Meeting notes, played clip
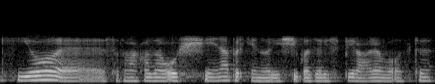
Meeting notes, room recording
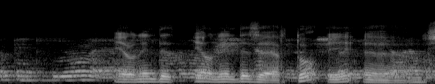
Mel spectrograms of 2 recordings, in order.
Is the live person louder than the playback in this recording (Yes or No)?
Yes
